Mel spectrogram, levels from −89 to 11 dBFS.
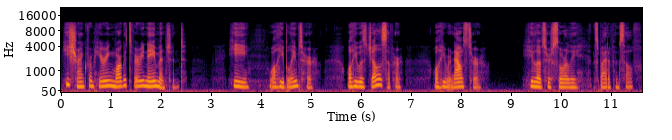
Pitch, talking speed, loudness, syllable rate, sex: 190 Hz, 145 wpm, -19 LUFS, 5.8 syllables/s, female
